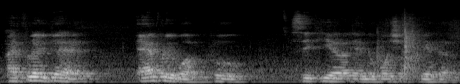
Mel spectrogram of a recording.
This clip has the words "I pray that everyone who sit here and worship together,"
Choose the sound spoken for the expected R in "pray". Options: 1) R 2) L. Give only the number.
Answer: 2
